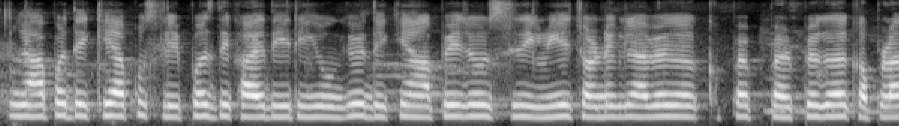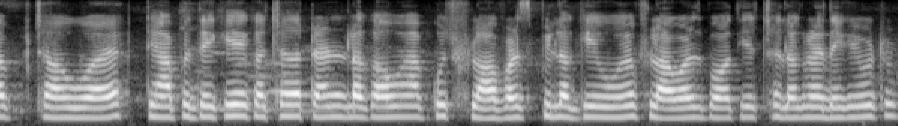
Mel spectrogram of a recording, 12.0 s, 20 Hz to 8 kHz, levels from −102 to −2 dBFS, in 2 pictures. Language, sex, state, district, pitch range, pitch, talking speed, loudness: Hindi, female, Bihar, Lakhisarai, 245-265 Hz, 255 Hz, 235 wpm, -16 LUFS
